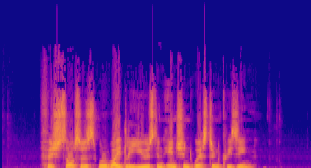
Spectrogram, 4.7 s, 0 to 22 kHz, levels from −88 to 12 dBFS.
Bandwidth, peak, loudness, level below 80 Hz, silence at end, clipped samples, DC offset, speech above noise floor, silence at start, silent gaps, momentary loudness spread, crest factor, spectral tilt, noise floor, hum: 15 kHz; 0 dBFS; -11 LUFS; -50 dBFS; 0.85 s; under 0.1%; under 0.1%; 47 dB; 0.6 s; none; 6 LU; 12 dB; -4 dB/octave; -58 dBFS; none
